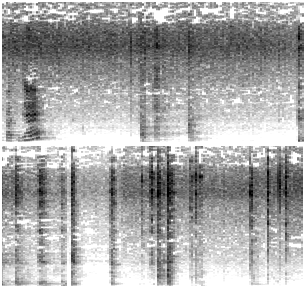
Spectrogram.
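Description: A metal lid clanks onto a wok.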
